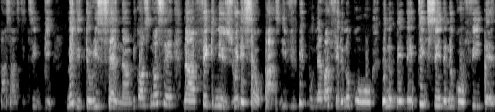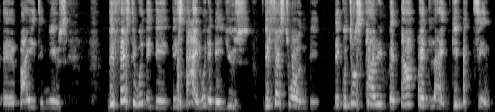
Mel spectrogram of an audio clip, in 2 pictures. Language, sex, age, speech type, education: Nigerian Pidgin, male, 46-60, spontaneous, tertiary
